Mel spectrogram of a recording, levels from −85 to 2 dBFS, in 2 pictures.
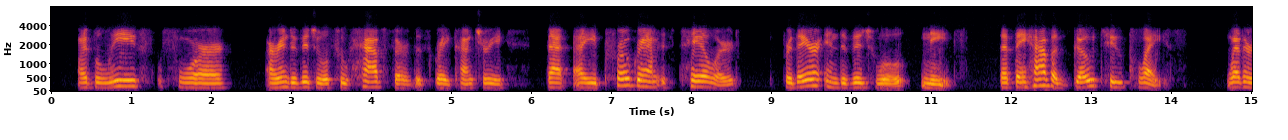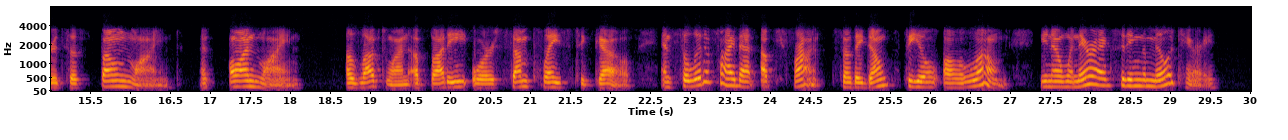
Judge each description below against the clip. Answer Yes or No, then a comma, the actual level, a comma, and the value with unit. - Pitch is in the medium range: Yes, medium, 175 Hz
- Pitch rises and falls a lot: No, average, 4.1 semitones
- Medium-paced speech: No, slow, 120 wpm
